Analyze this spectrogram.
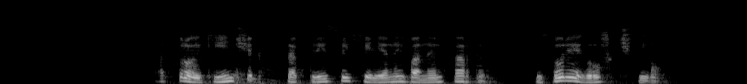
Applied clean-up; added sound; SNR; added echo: neural mask model DeepFilterNet 3.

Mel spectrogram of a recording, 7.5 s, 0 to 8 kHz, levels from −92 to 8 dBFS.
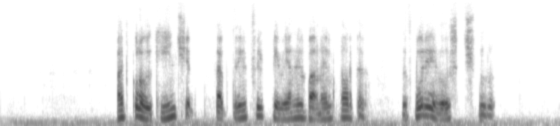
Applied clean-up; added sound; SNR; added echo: neural diffusion model UNIVERSE++.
